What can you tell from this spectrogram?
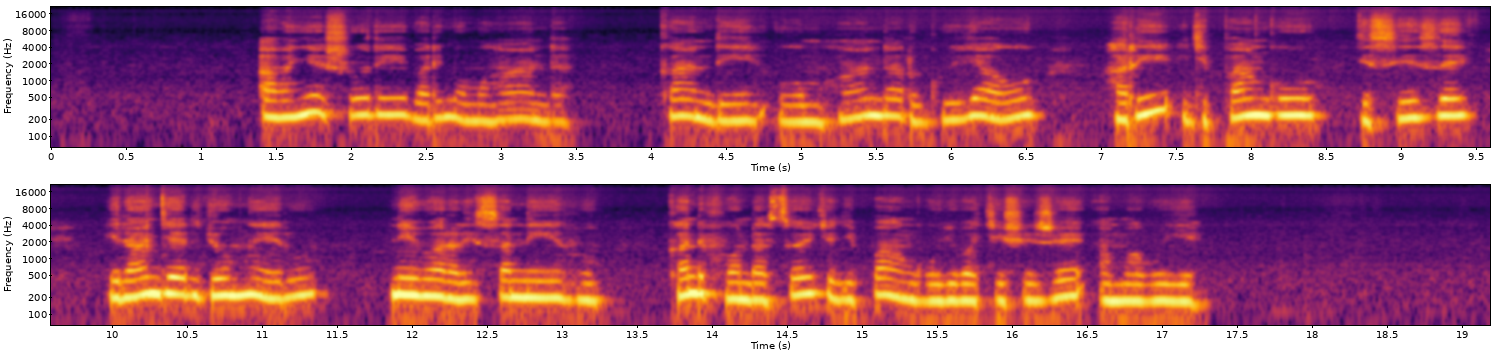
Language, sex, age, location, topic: Kinyarwanda, female, 36-49, Huye, education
